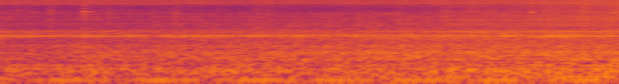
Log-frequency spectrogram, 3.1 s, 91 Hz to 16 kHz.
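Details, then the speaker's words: 1970s Amana 18,000 BTU room air conditioner on low cool after service including new connections: steady even hum with thin constant tone on top, building slightly, no rattles or clunks; cooling and running normally. "I think it's already getting cold. Can't believe it. I hear the gas."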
